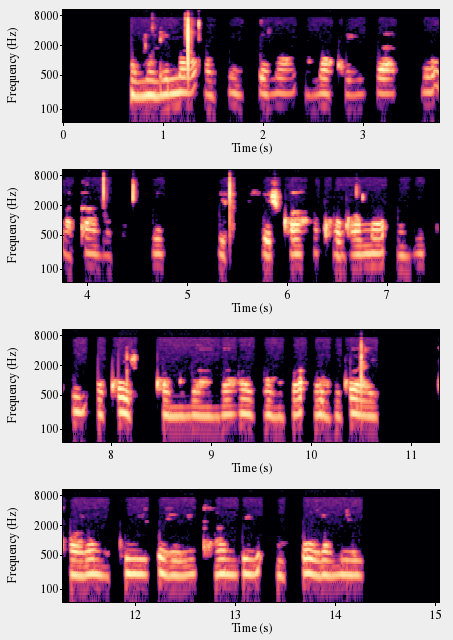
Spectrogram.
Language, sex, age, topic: Kinyarwanda, female, 18-24, agriculture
